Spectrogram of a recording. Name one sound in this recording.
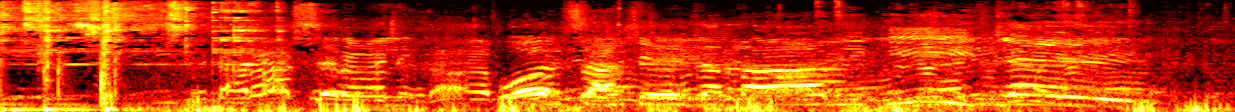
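A hand drum beats a rhythm close by.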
